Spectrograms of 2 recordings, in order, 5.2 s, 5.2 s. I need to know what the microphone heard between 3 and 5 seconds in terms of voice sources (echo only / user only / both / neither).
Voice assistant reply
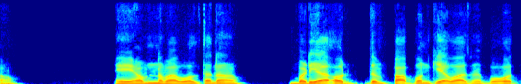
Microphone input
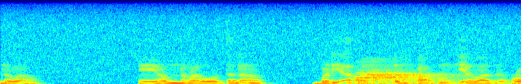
both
